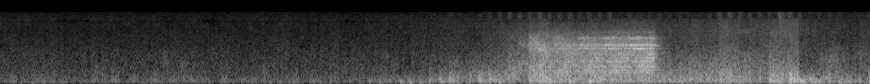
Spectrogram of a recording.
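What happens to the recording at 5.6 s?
At 5.6 s the speech is caught in feedback echo between two devices, running from 4.82 to 6.89 s. One device replays what another's microphone sent, that microphone picks it up again, and neither echo canceller removes the other's playback. Each word returns about every third of a second, thinner and more ringing each time, and the repeats build to about 11 dB above the speech rather than fading, which sets it apart from a single decaying echo or room reverberation.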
